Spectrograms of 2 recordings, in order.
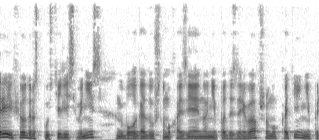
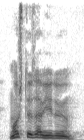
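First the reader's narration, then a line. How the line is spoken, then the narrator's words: Sad sigh. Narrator (Russian): грустно вздохнул Андрей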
